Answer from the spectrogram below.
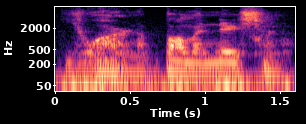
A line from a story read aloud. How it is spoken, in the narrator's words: whispered through gritted teeth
